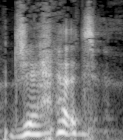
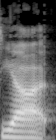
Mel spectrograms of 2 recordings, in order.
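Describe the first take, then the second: First: The name begins with a j sound. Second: The name begins with a y sound. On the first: The speaker calls it wrong. "glad I didn't say like Jet" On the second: The speaker calls it right. "I think it's Yacht, I guess, is how it's pronounced"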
